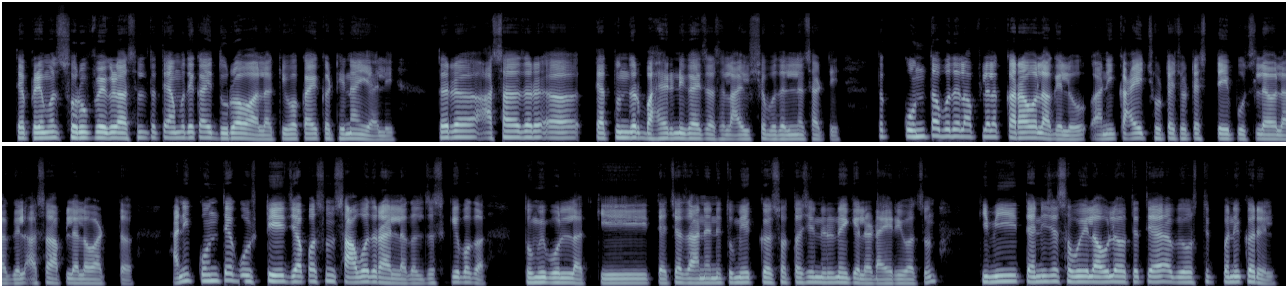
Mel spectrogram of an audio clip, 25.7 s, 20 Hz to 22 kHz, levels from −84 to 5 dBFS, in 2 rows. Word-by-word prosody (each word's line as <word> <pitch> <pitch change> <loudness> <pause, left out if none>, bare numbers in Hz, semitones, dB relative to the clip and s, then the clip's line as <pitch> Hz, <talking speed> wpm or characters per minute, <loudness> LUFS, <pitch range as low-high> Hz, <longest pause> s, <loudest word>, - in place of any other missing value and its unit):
त्या 150 - +3
प्रेमाचं 150 +1 +3
स्वरूप 155 -1 +2
वेगळं 155 -1 +7
असेल, 155 +2 -6
तर - - -3
त्यामध्ये 155 0 +1
काही 155 0 +1
दुरावा 140 -1 +3
आला 115 -1 0
किंवा 130 0 -2
काही 135 0 +3
कठीणाई 130 -1 -2
आली, 105 -1 -7 0.5
तर 165 +1 +3
असा 170 -1 +2
जर 165 0 +2
अ, 155 -1 +1 0.2
त्यातून 150 +2 0
जर 160 0 +4
बाहेर 135 +1 +1
निघायचं 135 -2 0
असेल, 120 0 -6
आयुष्य 115 +2 -3
बदलण्यासाठी. 115 -2 -4 0.4
तर 185 - -6 0.2
कोणता 190 +2 +1
बदल 195 -1 0
आपल्याला 180 0 -1
करावा 155 0 +6
लागेल 120 -5 +3
ओ? 115 +2 -3
आणि 125 +2 -3
काय 140 +2 +2
छोट्या-छोट्या 135 -1 -3
स्टेप 130 -1 -1
उचलावं 120 0 0
लागेल 115 +1 -2
असं 110 0 -3
आपल्याला 115 -1 -1
वाटतं? 110 -3 -5 0.4
आणि 165 +5 +2
कोणत्या 180 +1 0
गोष्टी 165 +1 +3
ज्यापासून 160 +2 0
सावध 150 +1 +3
राहायला 130 -4 +4
लागेल? 110 0 -7
जसं 120 +1 -10
की 145 - +1
बघा, 140 -3 -4 0.4
तुम्ही 135 +1 +1
बोललात, 130 -3 0
की 120 0 -2
त्याच्या 120 +3 -2
जाण्याने 125 +1 0
तुम्ही 135 0 -1
एक 140 +1 -6
स्वतःशी 140 +2 -4
निर्णय 135 0 0
केला 120 -3 -1
डायरी 110 +1 -2
वाचून, 110 +7 -6 0.5
की 150 - +2
मी 165 +2 +2
त्यांने 155 0 +2
ज्या 165 +1 -1
सवयी 155 -1 +1
लावल्या 150 +1 +3
होत्या, 150 0 -3
त्या 155 0 +3
व्यवस्थितपणे 145 +1 -3
करेल. 125 -10 0
140 Hz, 170 wpm, -24 LUFS, 120-155 Hz, 0.5 s, वेगळं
